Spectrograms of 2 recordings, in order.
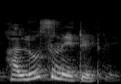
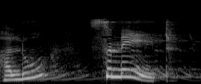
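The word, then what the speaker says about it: hallucinate: hello Sunit हैलोसिनेटेड हैलोसेंटेड यहां पर जो बच्चों की तरह साउंड करेगा और जो सी है वो एस की तरह साउंड करेगा तो आप इसे हलुसीनेट नहीं बोलेंगे हेलो स्नेक डबल ल के आगे जो यू है डबल ओ की तरह साउंड करेगा हलु और जो सी है वो एस की तरह साउंड करेगा हल्लू स्नेक hello स्नेक hello स्नेक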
